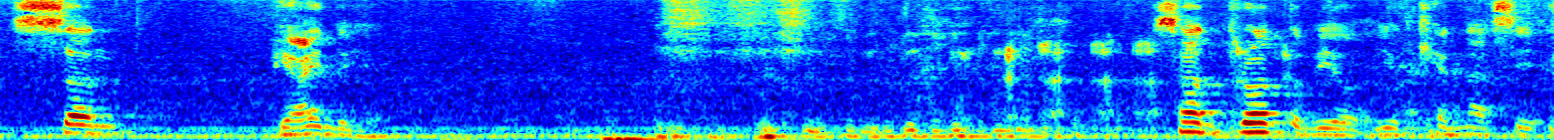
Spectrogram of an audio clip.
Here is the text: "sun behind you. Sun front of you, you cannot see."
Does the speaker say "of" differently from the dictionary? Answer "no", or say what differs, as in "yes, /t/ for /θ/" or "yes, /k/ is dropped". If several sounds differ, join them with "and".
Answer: yes, /b/ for /v/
